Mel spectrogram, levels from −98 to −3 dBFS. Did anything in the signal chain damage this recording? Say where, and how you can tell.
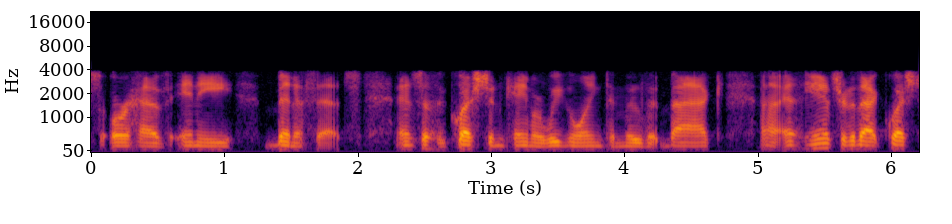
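Yes. At the codec stage, the AMR narrowband mobile codec limits the band to roughly 250 Hz to 3.7 kHz, and its buzzy, synthetic texture fits a low rate near 7.4 kbps. A spectrogram shows a hard ceiling near 3.7 kHz.

In the network, lost AMR speech frames at 2.52–2.66 s (before "question came are we") and 5.26–5.54 s make the sound smear and fade, consistent with about 80 ms of concealed frames. The waveform shows a decaying envelope.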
